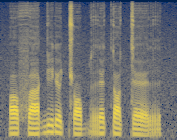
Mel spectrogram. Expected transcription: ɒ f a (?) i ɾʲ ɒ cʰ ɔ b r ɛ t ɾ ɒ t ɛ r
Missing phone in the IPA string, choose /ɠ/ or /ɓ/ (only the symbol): ɠ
